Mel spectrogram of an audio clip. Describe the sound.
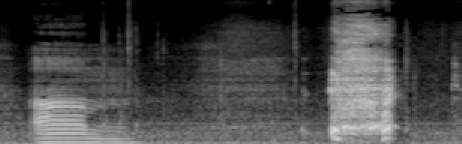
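Throat clearing followed by one loud, harsh cough, with a quiet pause between the two sounds.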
